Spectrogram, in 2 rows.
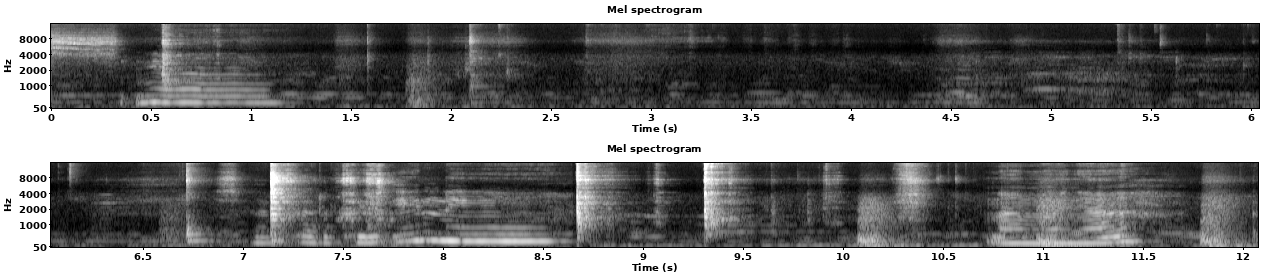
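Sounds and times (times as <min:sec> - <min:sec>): kitchen utensils clicking: 0:07.1 - 0:07.8, 0:08.6 - 0:10.6.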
